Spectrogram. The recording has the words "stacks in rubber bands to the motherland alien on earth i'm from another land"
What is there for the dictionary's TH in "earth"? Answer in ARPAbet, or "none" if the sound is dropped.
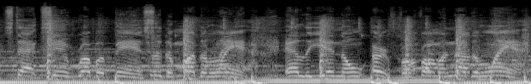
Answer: F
